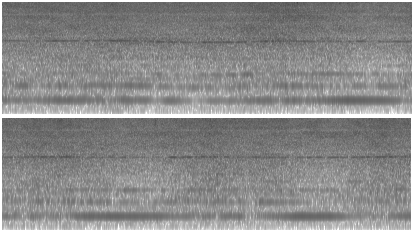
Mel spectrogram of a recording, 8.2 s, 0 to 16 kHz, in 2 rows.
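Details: Vacuum cleaner, Bissell PowerTrack Compact 1808 or 2012 Hoover WindTunnel 2 Rewind, found discarded: dust blows from the motor, which gives a strained, wavering whine surging about every two seconds over a rushing roar; needs servicing.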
